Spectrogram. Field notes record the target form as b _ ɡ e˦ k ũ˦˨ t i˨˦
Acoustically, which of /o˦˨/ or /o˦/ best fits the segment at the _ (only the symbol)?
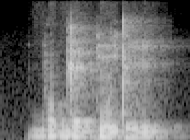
o˦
